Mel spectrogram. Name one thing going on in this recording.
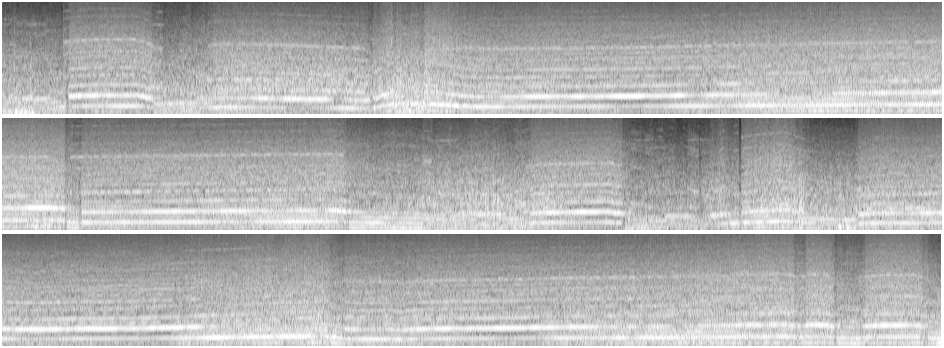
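A race car engine roars at high speed, rising and falling in pitch as it shifts gears.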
